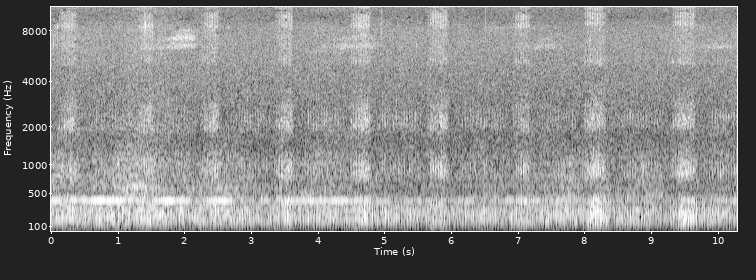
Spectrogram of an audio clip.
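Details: Bubba, a pet cat in Lakewood, Ohio, purring contentedly; deep rumbling purr pulsing with each breath about once a second, close up, with a faint steady electrical-like tone behind.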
